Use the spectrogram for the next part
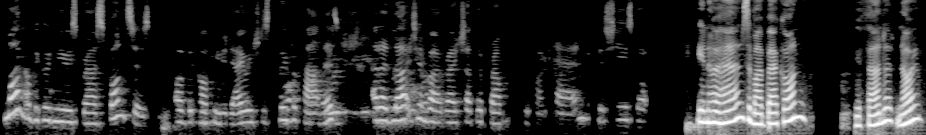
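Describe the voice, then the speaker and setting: A woman MCing a conference, chatty, loud and joking while she makes announcements. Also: a little high, expressive, moderate pace, poor audio. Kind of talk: casual announcements. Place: conference room.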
